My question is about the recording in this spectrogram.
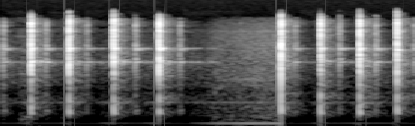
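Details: Ford Model A loose hub cap rattle: sharp, bright metallic clinks about five a second against the wheel. Planned fix is seating a big rubber band behind the hubcap, between hubcap and wheel.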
